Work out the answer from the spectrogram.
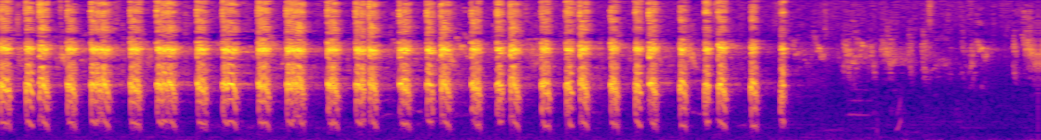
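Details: Rhythmic, rasping chuk notes from a female hunting chukar partridge, delivered rapidly and evenly for about six seconds, then stopping, leaving only faint low sounds.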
